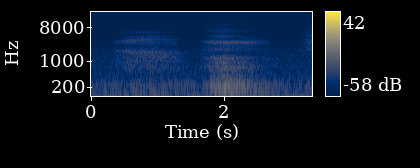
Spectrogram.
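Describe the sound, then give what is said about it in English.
Quiet, slow breathing: two long, airy breaths with a short pause between them, the second deeper with a slight nasal snort, and a third just beginning at the end. “my breath just tickling across you.”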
